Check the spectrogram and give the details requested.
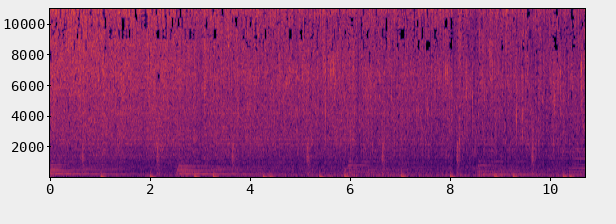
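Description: Sliced onions sizzling in hot oil in a metal kadai, with a steel spatula scraping and knocking against the pan at irregular strokes, about one a second.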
